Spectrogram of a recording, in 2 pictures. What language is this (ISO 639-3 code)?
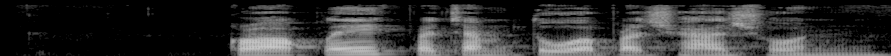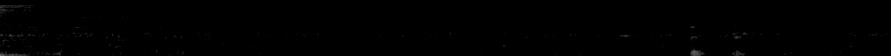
tha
